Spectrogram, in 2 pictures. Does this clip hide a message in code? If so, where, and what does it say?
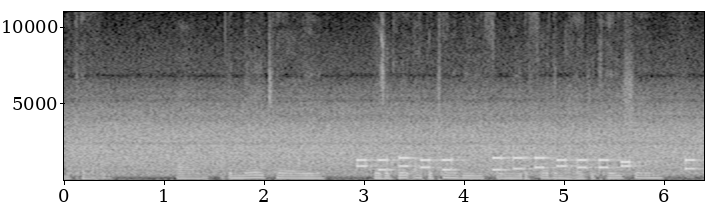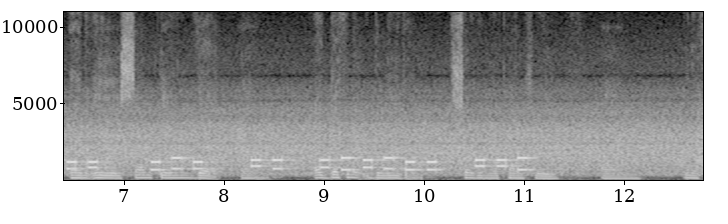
Yes: DTMF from 2.9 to 11.0 s, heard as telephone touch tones, dialled by machine, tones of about 90 ms, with radio hiss, a squelch burst at the end, room echo and speech in English. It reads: 02#82 369088* 547 164 05 838611 003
